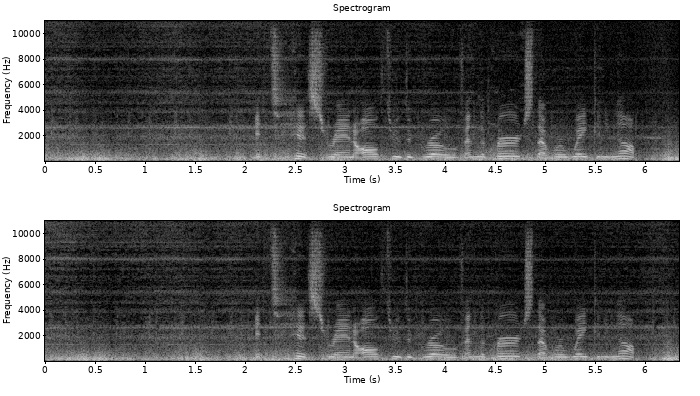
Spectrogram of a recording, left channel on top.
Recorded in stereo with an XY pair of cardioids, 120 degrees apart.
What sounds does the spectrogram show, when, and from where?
2.1 s a woman speaking: 5° left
